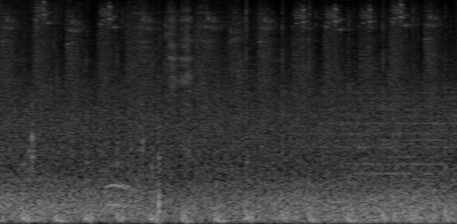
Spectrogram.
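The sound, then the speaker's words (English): Climbing a ladder in a video game produces a steady run of clunking, step-like knocks, one after another across the whole stretch, against a dense, noisy background. “And importantly, we have a ladder. Let's try climbing this ladder.”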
